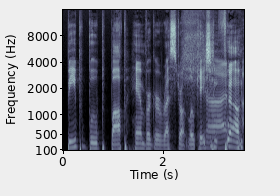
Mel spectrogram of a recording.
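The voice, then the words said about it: Robot voice. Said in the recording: “in a robot voice”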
